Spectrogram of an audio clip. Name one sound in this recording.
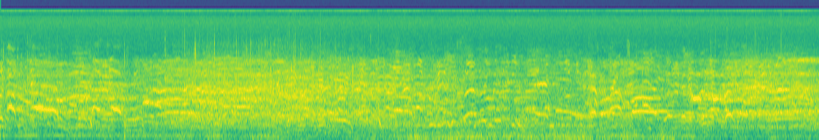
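A football crowd chants and shouts outdoors.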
